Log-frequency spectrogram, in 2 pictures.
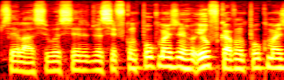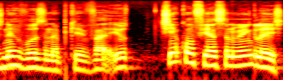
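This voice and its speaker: The recording is very clean, with a silent background. A man with a dark, mellow tone speaks at a very fast pace with ordinary pitch variation. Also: medium pitch for a man. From Brazil, Rio de Janeiro. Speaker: journalist. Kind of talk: interview. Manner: halting, self-correcting.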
